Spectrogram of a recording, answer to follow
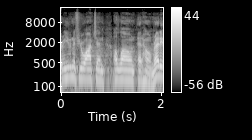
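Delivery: usual speaking voice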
